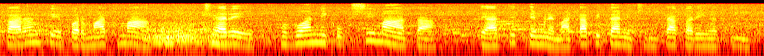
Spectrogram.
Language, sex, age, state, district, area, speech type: Gujarati, female, 45-60, Gujarat, Junagadh, urban, spontaneous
